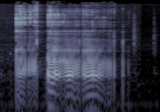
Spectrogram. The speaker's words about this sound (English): Here's the burp. This doesn't sound healthy. And this doesn't encourage me to want to do it. Just take a listen.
